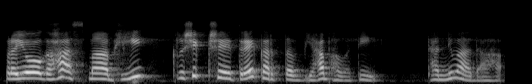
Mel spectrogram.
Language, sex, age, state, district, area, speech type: Sanskrit, female, 18-30, Karnataka, Uttara Kannada, rural, spontaneous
